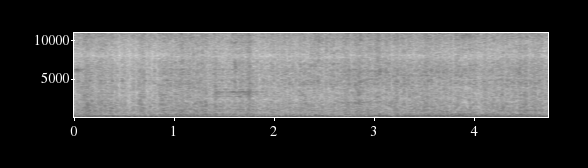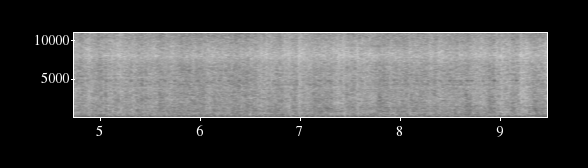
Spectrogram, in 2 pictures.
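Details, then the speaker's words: Barako 175 single-cylinder motorcycle, CDI needing constant 12 V: idle swells and sags unevenly, a breathing surge, while running without the battery connected; steadies once a battery is fitted. "kung maririnig natin mga Fr yung ganyang andar ay parang humihinga agag maikabit na natin onong Battery maiiba yan"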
